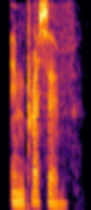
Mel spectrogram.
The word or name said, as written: impressive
